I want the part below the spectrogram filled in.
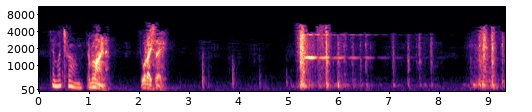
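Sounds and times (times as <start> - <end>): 
speech: 0.3 - 2.6
cash register bell-like ring: 5.2 - 7.3
cash register drawer opening with clattering: 5.2 - 7.8, 8.6 - 9.3
cash register mechanical clicks: 5.2 - 8.0.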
